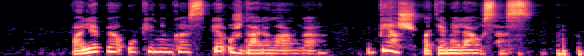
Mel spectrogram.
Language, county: Lithuanian, Vilnius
